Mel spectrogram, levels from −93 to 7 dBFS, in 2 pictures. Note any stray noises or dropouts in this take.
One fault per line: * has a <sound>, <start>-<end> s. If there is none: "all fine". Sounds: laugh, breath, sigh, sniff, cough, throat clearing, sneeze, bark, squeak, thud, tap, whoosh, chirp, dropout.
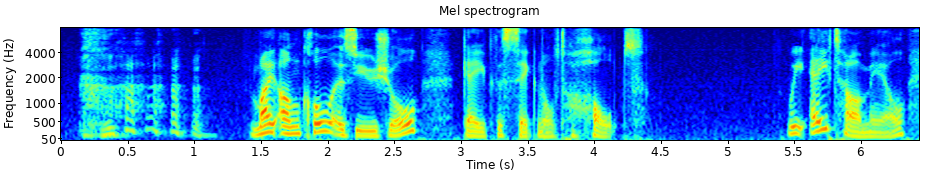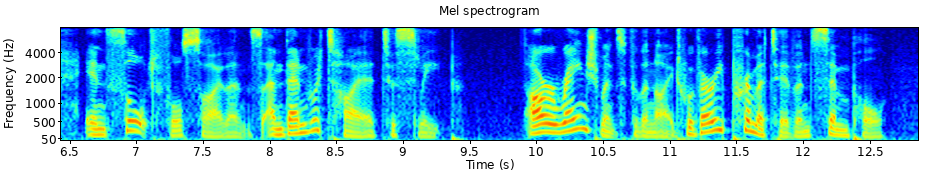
* has a laugh, 0.1-1.2 s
